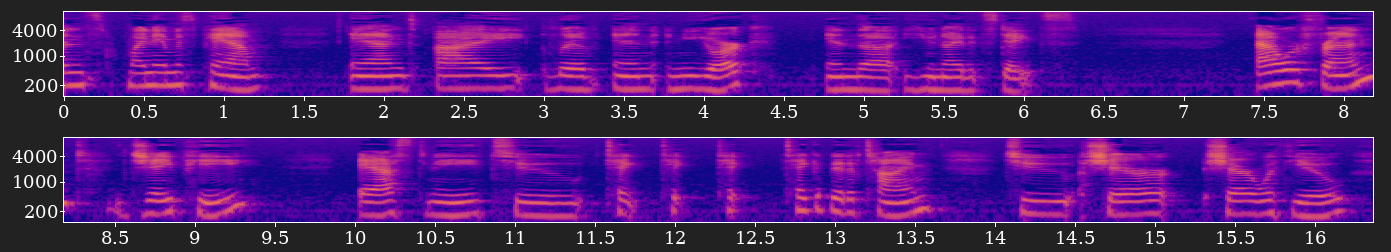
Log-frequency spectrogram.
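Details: Adult woman with stuttering, real, speaking about recovering from the fear of stuttering; stuttering.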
